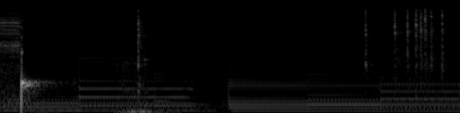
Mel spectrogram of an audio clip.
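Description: Intro jingle with sound effects: a sharp pop right at the start and a low thud a little later, then held music notes with a quick run of clicks near the end.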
